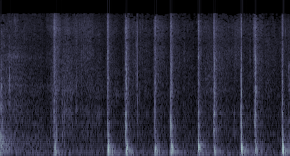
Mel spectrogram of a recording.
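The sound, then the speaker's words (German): Hollow, knocking clip-clops made with silicone-filled coconut shells in a small one-man studio imitate a smaller horse's hoofbeats, about a dozen crisp strikes falling in an uneven trotting rhythm, with no talking. “Das wäre das eine Pferd, etwas kleineres Pferd.”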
